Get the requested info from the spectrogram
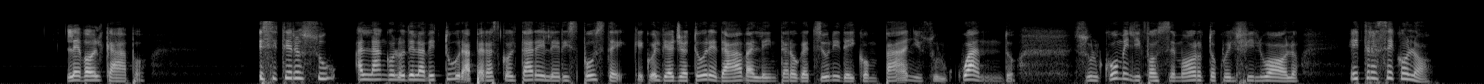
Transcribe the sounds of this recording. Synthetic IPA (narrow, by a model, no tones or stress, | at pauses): levɔilkaːpo̰ | esit̪iɾɔsu | a̰lːaŋɡolod̪elːavet̪ːuːɾa̰pḛɾaskolt̪aːɾeleɾispost̪ḛk̟ekːwelvjad͡ʒːat̪oːɾed̪aːvaːlːeiːnt̪erːoɡat̪sːjoːnid̪ejkompa̰ɲːisṵlkwand̪osulkoːmeʎifosːemɔrt̪okwelfilwɔːlo | et̪ːɾasekolɔ̰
